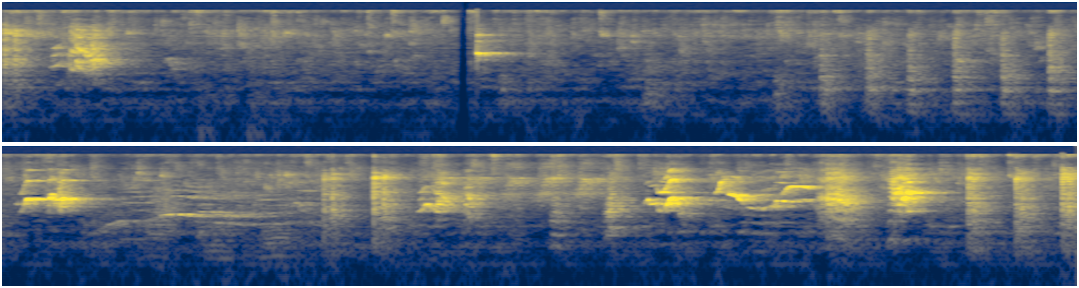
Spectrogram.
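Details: Javan myna singing without pause in a lively chattering run of varied buzzy notes, short whistles and scratchy trills, rising and falling in loudness across the recording, with faint background hum.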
